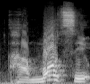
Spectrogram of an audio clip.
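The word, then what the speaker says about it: הַמּוֹצִיא: And this is another popular word that is often mispronounced. Instead of saying Hamotzi, we should say Hamotzi.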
